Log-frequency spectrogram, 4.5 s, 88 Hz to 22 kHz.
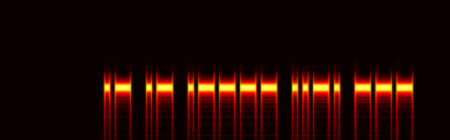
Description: Morse code, heard as a keyed tone, about 21 wpm, 700 Hz. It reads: AA1FO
